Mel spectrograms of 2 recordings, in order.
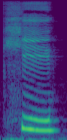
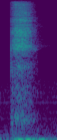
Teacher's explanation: For the word key, the tongue constriction is a little further forward or fronted towards the hard palate.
